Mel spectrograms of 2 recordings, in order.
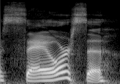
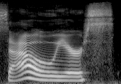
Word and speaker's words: Saoirse: Yeah, I was like, if we named our daughter that, people would be calling her Saoirse. – S- Sowers.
